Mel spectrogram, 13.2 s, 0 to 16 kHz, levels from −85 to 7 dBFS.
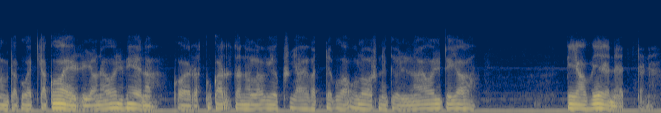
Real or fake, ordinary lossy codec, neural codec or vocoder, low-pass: fake; none; codec, 44.1 kHz, 7.8 kbps, DAC; 14.4 kHz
